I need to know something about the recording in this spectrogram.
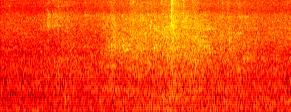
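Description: A glowing portal hums and crackles with energy.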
